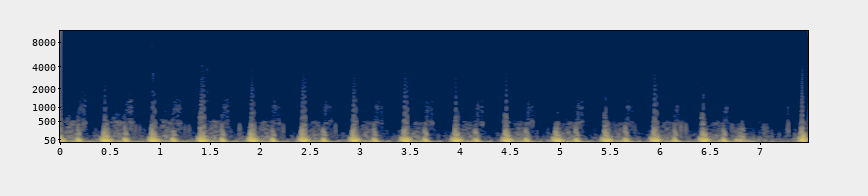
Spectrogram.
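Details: Heart sounds recorded under firm compression: steady, deep, muffled paired thumps at about 120 beats a minute.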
